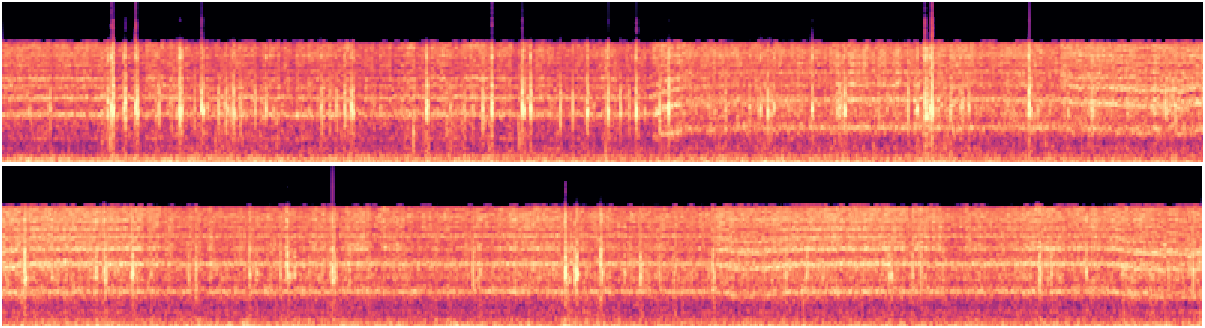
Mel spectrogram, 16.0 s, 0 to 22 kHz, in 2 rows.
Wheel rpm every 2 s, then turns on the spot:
160, 160, 210, 220, 230, 230, 230, 230.
none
